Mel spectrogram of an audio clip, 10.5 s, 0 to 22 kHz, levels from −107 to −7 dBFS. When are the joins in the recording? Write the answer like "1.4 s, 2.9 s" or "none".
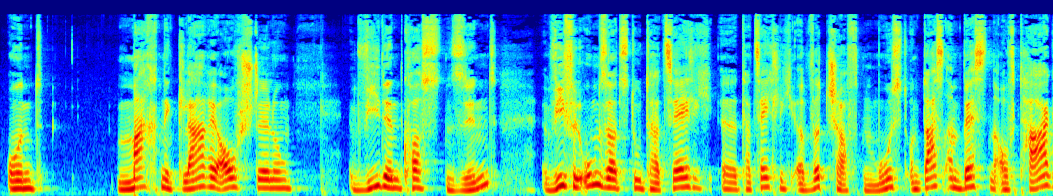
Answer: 4.0 s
